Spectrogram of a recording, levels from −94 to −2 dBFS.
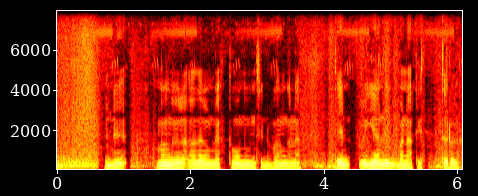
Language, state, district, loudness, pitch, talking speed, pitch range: Gondi, Chhattisgarh, Sukma, -17 LUFS, 125 Hz, 130 wpm, 120-130 Hz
